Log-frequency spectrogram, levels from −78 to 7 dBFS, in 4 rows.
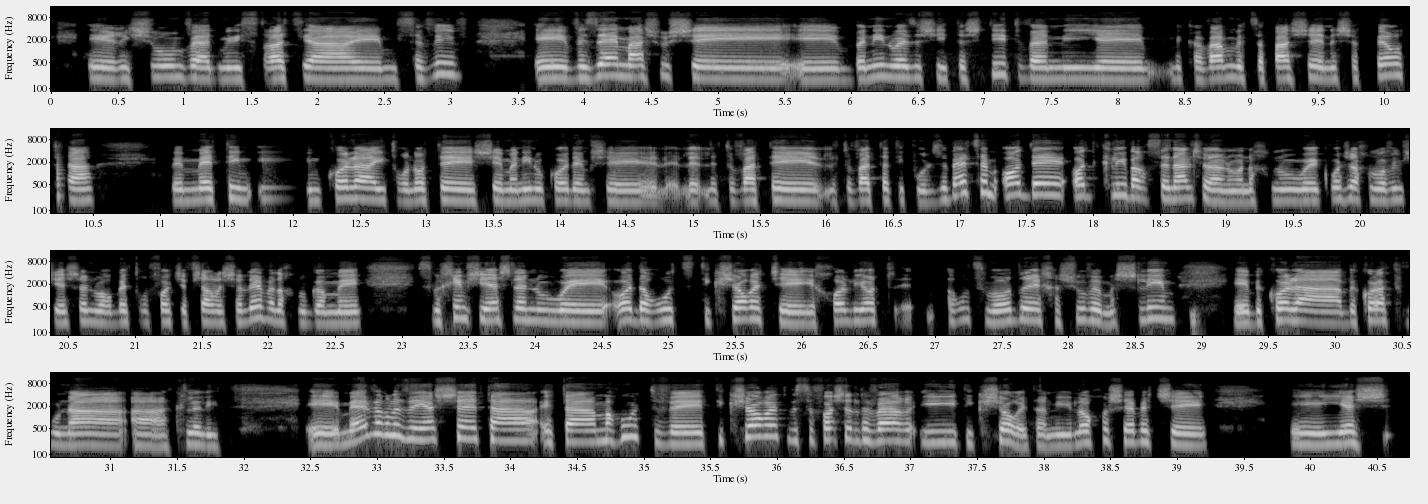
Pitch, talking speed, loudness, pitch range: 195 Hz, 125 wpm, -16 LUFS, 185-225 Hz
